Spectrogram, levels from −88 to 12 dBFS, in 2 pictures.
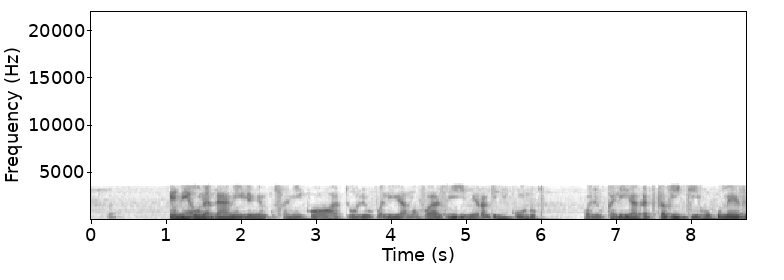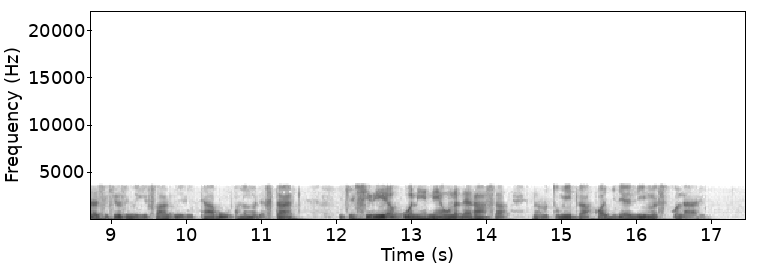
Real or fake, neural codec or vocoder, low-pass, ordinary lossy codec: fake; codec, 16 kHz, 4 kbps, X-Codec, HuBERT features, trained on general audio; 3.6 kHz; AAC, 32 kbps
